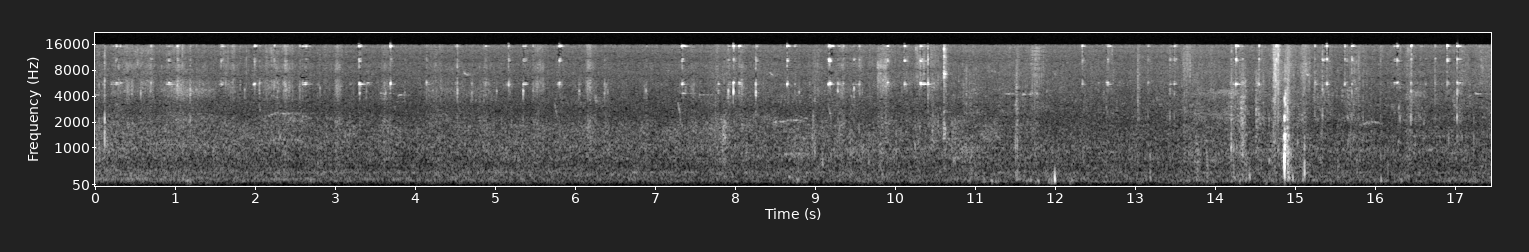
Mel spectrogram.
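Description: A horse tears and munches grass close by.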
